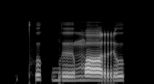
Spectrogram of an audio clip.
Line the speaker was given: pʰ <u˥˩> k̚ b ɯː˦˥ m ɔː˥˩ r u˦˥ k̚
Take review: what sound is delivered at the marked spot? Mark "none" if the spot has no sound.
u˥˩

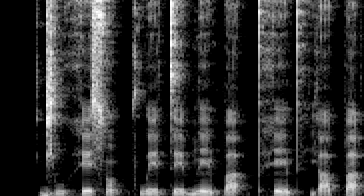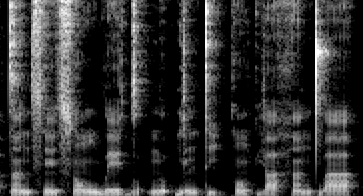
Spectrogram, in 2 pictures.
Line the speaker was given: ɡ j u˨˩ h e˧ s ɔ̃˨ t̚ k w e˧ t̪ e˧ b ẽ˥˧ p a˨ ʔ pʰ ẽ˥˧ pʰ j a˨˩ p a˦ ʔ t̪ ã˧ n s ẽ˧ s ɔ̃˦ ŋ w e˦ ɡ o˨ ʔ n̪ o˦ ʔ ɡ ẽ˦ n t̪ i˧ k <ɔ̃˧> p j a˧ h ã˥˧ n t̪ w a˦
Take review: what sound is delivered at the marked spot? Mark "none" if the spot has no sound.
ɔ̃˦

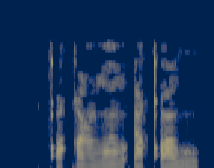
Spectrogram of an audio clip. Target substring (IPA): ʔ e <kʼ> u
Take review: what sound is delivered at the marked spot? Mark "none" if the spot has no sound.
qʼ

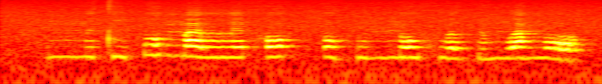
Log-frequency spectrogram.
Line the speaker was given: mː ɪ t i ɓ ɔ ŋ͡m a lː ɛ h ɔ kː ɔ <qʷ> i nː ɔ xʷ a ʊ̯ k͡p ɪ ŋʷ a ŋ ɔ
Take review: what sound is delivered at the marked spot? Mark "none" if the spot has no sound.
kʷ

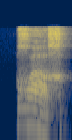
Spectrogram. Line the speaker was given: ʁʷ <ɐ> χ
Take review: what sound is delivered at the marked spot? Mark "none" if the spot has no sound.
a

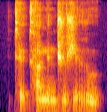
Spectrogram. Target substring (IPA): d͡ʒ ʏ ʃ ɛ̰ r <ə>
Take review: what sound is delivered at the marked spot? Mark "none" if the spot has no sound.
ʊ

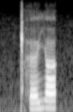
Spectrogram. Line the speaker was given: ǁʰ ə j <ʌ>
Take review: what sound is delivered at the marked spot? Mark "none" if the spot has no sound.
ʌ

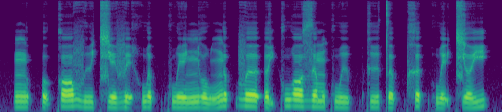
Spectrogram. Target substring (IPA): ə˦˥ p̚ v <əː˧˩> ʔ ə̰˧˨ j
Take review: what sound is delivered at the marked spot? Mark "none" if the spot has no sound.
əː˧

